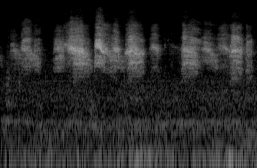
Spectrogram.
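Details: Garden feeder commotion of common starlings, adults having brought their fledglings to the suet: a rapid series of about seven raspy, grating squawks in quick bursts.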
